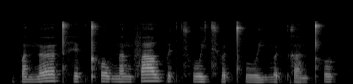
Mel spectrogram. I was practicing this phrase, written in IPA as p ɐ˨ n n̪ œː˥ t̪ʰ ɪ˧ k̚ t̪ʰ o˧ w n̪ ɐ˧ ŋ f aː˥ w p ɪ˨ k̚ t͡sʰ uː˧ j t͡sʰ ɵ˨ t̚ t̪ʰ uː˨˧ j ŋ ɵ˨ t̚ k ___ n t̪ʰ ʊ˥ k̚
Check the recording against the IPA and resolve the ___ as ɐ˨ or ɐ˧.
ɐ˨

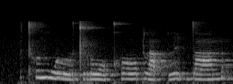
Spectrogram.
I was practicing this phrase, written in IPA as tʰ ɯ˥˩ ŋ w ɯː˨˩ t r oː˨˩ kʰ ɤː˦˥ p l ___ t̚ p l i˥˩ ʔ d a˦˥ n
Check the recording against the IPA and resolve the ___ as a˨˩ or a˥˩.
a˨˩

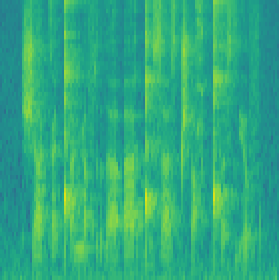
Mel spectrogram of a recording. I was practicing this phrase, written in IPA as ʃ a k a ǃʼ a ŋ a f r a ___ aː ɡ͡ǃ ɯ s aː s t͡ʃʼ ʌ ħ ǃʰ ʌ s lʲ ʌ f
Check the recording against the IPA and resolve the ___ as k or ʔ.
ʔ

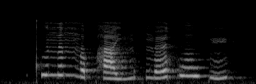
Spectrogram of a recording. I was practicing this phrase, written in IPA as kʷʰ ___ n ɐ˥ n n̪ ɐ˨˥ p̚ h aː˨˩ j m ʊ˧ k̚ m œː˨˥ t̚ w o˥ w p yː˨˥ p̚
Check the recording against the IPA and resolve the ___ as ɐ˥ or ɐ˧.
ɐ˥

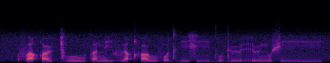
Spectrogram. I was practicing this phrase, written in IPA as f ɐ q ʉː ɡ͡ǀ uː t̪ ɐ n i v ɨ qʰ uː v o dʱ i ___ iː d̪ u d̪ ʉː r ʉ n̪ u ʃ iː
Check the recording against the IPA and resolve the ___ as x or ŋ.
x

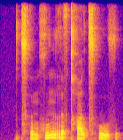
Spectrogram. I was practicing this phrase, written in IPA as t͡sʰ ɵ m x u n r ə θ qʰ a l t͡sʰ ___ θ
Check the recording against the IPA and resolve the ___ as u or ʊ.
u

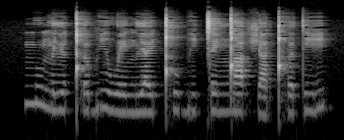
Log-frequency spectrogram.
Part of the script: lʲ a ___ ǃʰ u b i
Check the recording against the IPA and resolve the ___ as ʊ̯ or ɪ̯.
ɪ̯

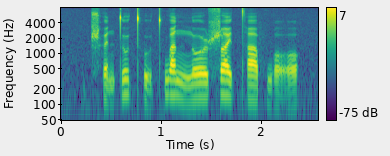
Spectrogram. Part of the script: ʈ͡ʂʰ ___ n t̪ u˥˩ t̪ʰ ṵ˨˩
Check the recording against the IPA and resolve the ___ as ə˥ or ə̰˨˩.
ə̰˨˩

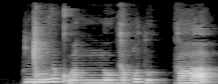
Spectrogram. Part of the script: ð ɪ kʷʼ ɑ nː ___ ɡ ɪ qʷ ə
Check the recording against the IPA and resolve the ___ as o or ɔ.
o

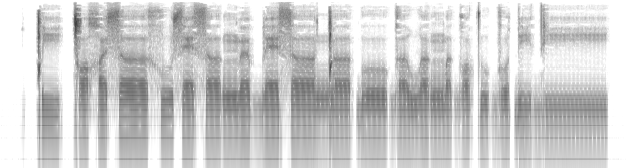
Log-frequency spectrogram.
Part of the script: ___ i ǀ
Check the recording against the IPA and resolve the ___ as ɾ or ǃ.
ǃ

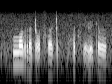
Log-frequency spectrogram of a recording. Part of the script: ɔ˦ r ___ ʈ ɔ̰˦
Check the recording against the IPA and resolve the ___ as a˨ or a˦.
a˨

